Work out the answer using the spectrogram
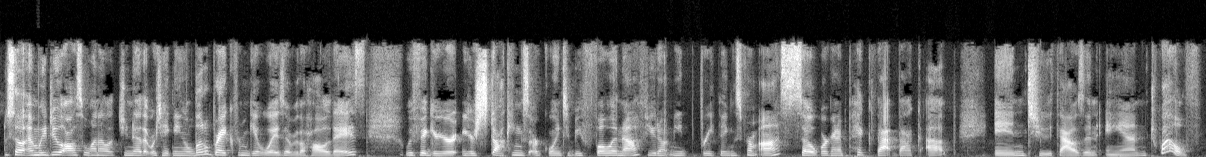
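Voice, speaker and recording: A woman's voice: medium pitch, brisk. A young adult woman hosting a podcast, chatting casually and reading announcements in a conversational way. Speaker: podcast host.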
